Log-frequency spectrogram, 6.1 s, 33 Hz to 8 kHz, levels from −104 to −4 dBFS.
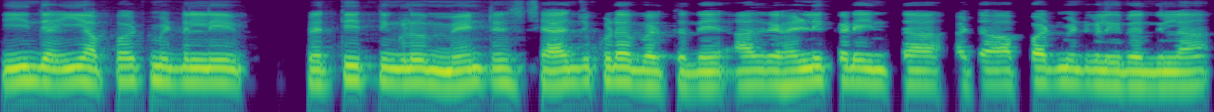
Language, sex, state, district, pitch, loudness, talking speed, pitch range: Kannada, male, Karnataka, Chamarajanagar, 135 Hz, -22 LUFS, 160 wpm, 125-145 Hz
